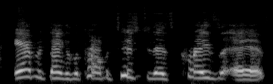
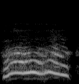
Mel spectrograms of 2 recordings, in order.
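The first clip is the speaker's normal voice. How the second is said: high squeal; 13 semitones higher, 4 dB quieter than usual. Real, not acted. Laughing fit.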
